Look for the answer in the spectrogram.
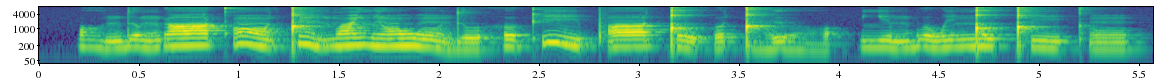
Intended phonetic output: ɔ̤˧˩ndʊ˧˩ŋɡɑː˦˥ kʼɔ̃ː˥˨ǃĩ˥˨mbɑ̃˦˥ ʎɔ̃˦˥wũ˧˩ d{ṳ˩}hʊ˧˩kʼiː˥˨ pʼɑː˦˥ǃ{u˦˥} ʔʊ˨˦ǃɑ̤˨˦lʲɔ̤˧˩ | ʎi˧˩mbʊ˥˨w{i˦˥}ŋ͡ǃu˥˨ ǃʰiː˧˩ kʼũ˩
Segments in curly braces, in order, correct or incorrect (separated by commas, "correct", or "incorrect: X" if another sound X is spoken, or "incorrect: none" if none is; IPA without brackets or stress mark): incorrect: u˩, incorrect: u˧˩˧, correct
